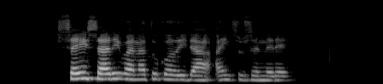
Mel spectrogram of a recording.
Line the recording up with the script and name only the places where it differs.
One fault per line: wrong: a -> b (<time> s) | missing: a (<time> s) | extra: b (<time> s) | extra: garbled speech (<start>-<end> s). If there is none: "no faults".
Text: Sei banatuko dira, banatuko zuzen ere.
extra: sari (0.9 s)
wrong: banatuko -> hain (2.2 s)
